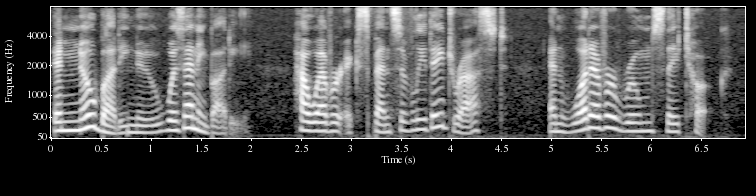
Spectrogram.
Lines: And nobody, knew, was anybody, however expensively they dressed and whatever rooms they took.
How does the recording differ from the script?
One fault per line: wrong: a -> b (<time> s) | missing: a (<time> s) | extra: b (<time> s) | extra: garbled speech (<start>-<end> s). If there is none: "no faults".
no faults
